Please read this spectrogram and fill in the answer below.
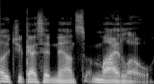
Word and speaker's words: Mylow: I saw that you guys had announced Mylow. So it looks like Mylows, but it's spelled Mylow as a name.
